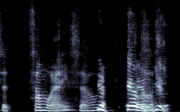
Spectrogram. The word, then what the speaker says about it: H3irloom: So let's talk about the number 3 in your H3irloom Food Group, because you have to pronounce it some way. So yeah, H3irloom.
